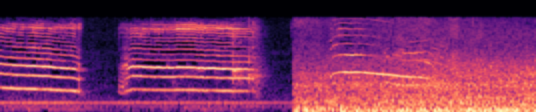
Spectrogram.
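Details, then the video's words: Kitten meowing: two long steady flat mews, each about a second, rich in overtones with a slight fall at the end, then a thinner wavering mew over loud hiss. "Cute Newborn KITTENS MEOWING Baby Kitten Meowing Sound Effect"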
